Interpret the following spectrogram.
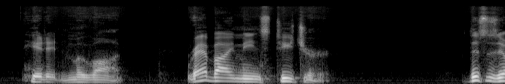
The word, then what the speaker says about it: Rabbi: whatever you want to say it's more commonly Rabbi is used more common than anything we call it Rabbi really the correct pronunciation is rabi but since no one says that I'm not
